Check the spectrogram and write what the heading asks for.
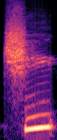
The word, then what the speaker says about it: qi: It's spelled ch hi or qi depending on where you're looking it up. So chi is life force energy.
